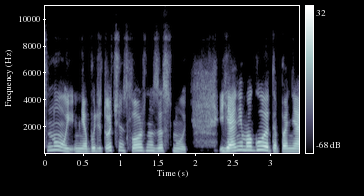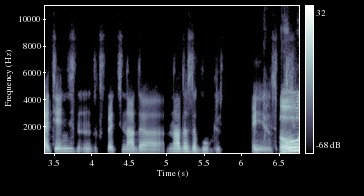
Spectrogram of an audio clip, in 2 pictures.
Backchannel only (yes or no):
no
